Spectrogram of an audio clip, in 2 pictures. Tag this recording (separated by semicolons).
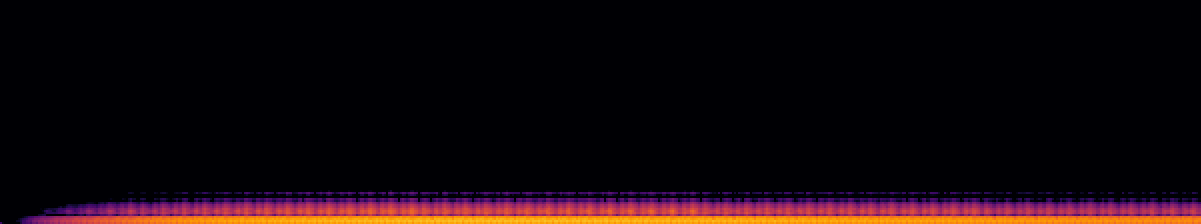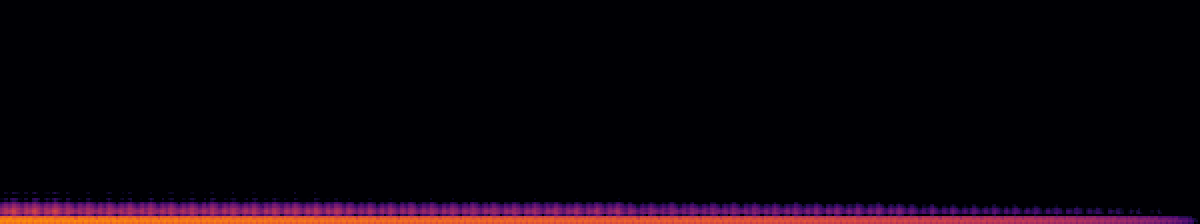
soundeffect; multisample; lfo; ppg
